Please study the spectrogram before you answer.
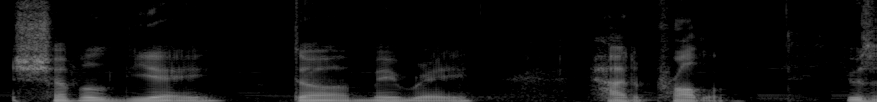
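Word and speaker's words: Chevalier de Méré: It was the year 1654 and French noblemen Antoine Gumbal and the Chevier Deere pronounced chevier de May had a problem.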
